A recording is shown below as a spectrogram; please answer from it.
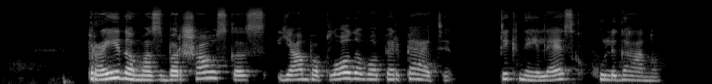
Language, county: Lithuanian, Šiauliai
